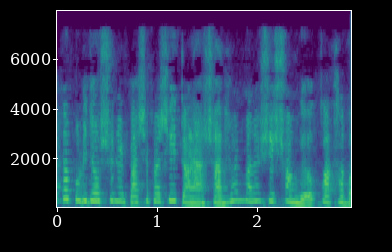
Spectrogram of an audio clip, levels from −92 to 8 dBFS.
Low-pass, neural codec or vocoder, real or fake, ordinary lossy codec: 7.2 kHz; codec, 16 kHz, 4 kbps, FreqCodec, smaller model; fake; MP3, 48 kbps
